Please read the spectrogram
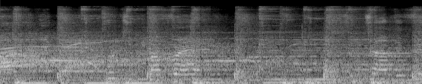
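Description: Live pop music with singing, played through the concert PA and recorded from the audience: a steady pulsing bass beat under synths and vocals.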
